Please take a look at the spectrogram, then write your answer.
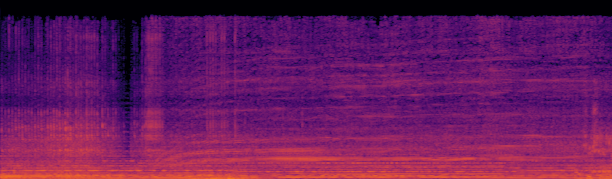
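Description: Dremel rotary tool grinding a small divot into a handmade wand, a steady high whine with a buzzing edge running throughout, close and fairly loud, briefly shifting in pitch as it bites into the material.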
